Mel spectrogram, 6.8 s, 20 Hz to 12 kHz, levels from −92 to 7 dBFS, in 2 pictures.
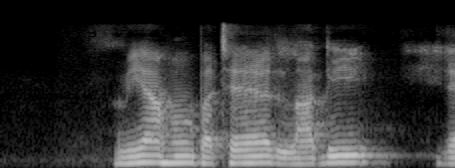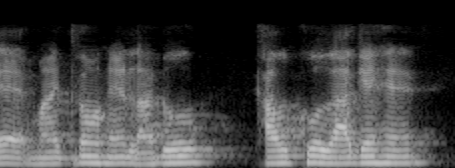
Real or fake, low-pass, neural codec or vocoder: fake; 7.2 kHz; codec, 16 kHz, 1.1 kbps, Voila-Tokenizer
